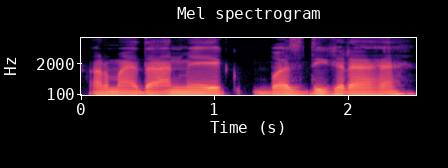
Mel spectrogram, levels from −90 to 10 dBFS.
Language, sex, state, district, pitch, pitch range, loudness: Hindi, male, Chhattisgarh, Raipur, 110 Hz, 105-115 Hz, -15 LUFS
